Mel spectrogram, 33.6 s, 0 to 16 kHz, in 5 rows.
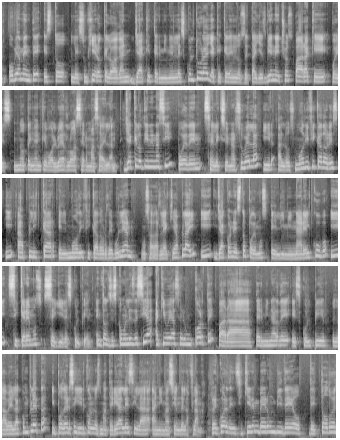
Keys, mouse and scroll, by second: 0.0 middle click, 3.2 middle click, 3.8 middle click, 4.2 shift+middle click, 5.8 middle click, 8.7 middle click, 9.6 middle click, 10.2 click, 17.4 middle click, 17.9 click, 18.6 middle click, 19.3 x, 19.6 click, 20.0 middle click.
